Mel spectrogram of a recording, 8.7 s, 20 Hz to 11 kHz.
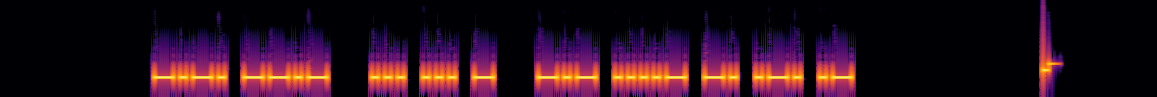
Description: Morse code, heard as a keyed tone, about 25 wpm, 700 Hz. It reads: CQ SST K4NRA
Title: K1USN SST QSO Practice - 25wpm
